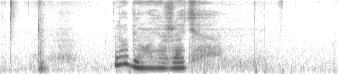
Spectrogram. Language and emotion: Russian, sad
